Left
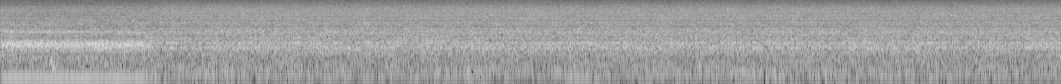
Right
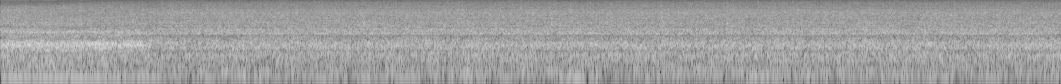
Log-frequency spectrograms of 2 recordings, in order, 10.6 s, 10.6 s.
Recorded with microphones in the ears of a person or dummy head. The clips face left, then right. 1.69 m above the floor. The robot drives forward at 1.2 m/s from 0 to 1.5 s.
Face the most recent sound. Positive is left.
turn(degrees=-30)  # may be behind; listen again after turning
